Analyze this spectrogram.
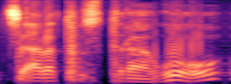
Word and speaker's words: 짜라투스트라: 아베스타어인데 그 아베스타어에서 이 원 발음이 짜라투스트라고.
